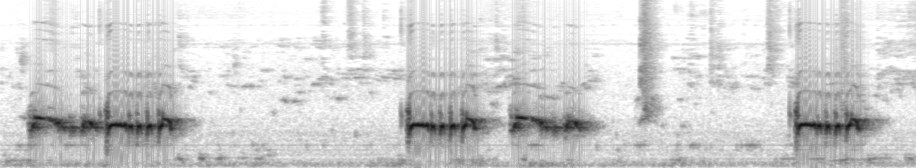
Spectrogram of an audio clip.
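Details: Zebra dove of the Majapahit type, its song described as a challenge to fight: trilled, rolling coo phrases about a second and a half long, repeated roughly every two to four seconds, with faint low thumps between.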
